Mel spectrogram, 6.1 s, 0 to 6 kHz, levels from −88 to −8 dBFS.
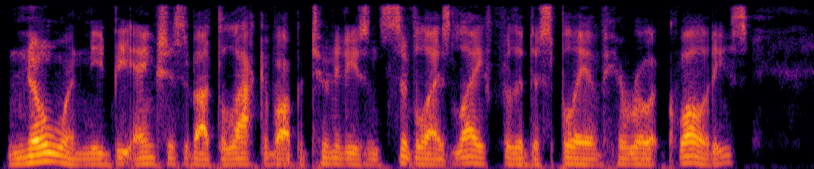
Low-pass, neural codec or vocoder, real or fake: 5.4 kHz; codec, 16 kHz, 4 kbps, FreqCodec, smaller model; fake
